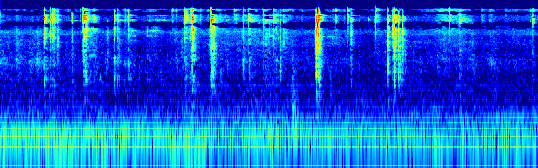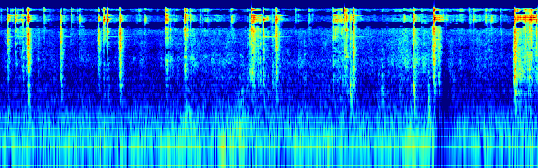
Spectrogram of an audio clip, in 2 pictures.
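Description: A truck's engine running low and steady as it creeps along a rough dirt trail, with frequent light clinks and rattles from inside the cab as it jolts over the ground.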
